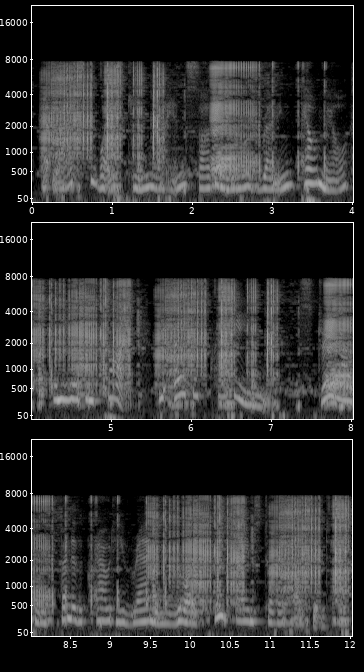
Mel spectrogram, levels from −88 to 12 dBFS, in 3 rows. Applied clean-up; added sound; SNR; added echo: none; Squeak; -4 dB; none.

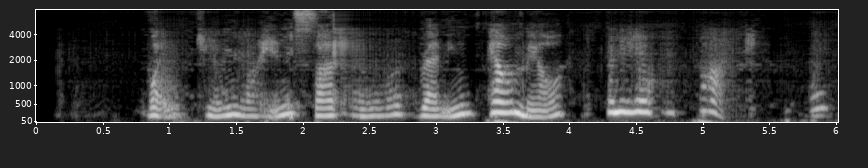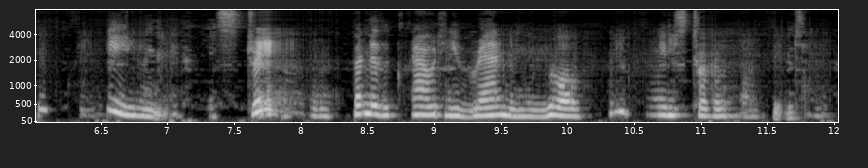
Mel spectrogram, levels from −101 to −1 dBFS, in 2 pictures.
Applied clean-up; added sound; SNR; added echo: neural mask model DeepFilterNet 3.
